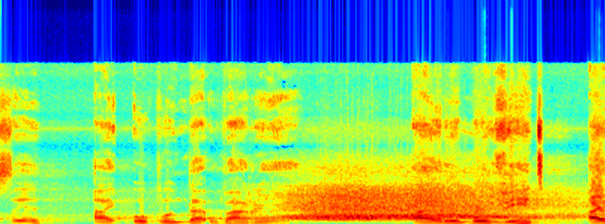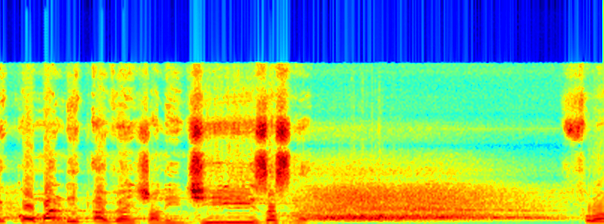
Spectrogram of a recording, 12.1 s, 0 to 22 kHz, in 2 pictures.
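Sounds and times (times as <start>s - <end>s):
crowd shouting together: 9.2s - 11.8s.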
